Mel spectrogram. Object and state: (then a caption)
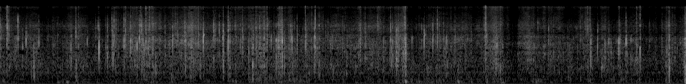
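Crumpled kraft paper bag. Long painted nails scratch and crumple a crumpled sheet of thin brown kraft paper bag that is partly torn. The sound is a dense, steady run of bright, crisp crinkles and sharp crackles, nearly all high-pitched with almost no low end. Each crackle dies away almost instantly.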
